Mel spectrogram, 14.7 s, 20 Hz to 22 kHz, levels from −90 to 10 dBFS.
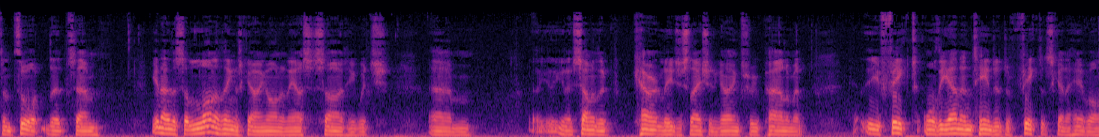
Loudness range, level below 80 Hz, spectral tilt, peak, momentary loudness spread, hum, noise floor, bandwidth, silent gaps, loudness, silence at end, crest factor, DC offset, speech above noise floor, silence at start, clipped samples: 6 LU; -40 dBFS; -7 dB/octave; -6 dBFS; 11 LU; none; -42 dBFS; 15.5 kHz; none; -21 LUFS; 0 s; 16 dB; under 0.1%; 21 dB; 0 s; under 0.1%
